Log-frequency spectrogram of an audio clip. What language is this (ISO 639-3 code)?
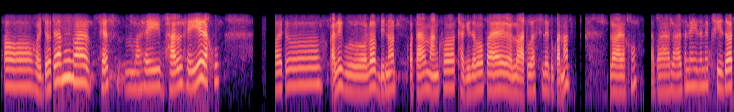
asm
